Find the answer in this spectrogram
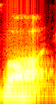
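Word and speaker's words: va (ظ): Now, the same point of articulation is used for the letter va, with the difference that in the pronunciation of va, the root of the tongue or the tongue moves upward, and the pronunciation of va is heavy, much heavier than thal.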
